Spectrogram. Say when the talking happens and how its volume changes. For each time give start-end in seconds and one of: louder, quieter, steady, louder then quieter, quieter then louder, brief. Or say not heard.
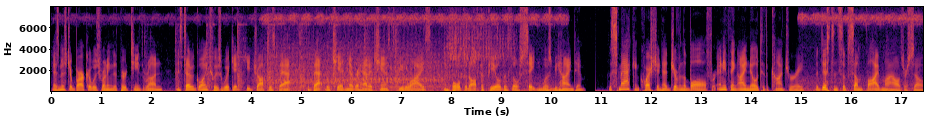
0.0-17.4 steady.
